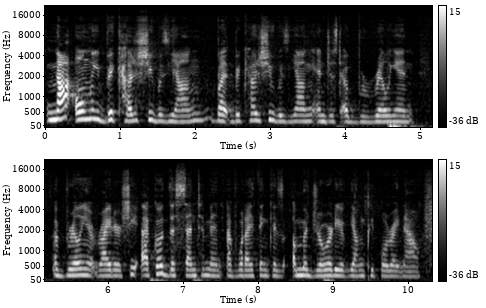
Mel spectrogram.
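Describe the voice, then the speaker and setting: Young woman, medium pitch, thoughtful. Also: steady tone, moderate pace. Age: young adult. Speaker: podcast panelist. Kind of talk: thoughtful discussion.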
